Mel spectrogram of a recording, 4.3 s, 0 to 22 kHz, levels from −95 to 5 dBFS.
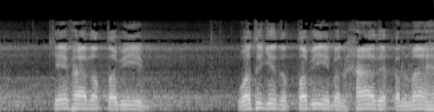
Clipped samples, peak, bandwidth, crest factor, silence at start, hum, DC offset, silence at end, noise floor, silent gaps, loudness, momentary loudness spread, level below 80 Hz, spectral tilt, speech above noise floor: under 0.1%; 0 dBFS; 10 kHz; 18 dB; 0 s; none; under 0.1%; 0 s; -38 dBFS; none; -17 LUFS; 20 LU; -56 dBFS; -5 dB/octave; 21 dB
